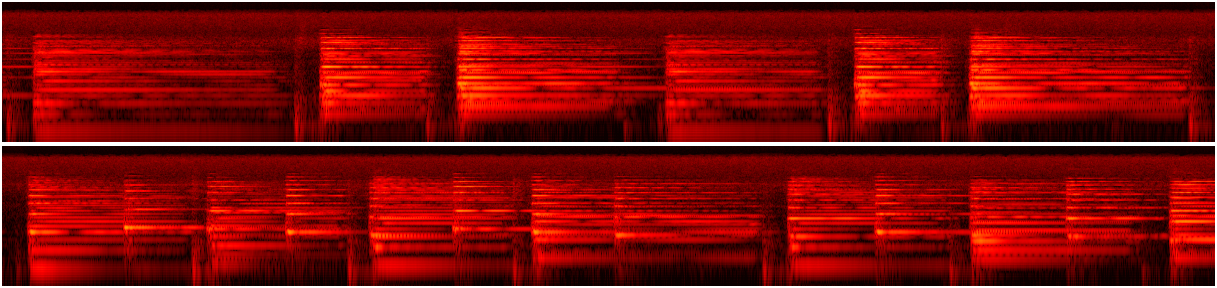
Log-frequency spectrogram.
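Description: Upright piano played at a slow pace: full chords struck one after another, each left to ring and die away, a few seconds apart at first and closer together later.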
